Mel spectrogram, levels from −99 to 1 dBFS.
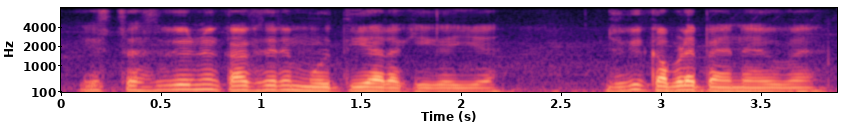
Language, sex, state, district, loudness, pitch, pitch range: Hindi, male, Jharkhand, Ranchi, -17 LUFS, 130 Hz, 115-150 Hz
